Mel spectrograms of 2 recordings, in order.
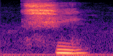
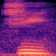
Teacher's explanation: the air and then release it we get G and then Chi which is the aspirated version of G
